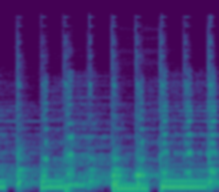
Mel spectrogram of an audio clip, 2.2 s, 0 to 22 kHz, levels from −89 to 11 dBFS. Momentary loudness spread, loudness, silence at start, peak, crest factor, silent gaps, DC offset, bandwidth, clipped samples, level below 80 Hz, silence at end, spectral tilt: 5 LU; -27 LUFS; 0 s; -10 dBFS; 16 dB; none; under 0.1%; 16 kHz; under 0.1%; -36 dBFS; 0 s; -6.5 dB/octave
